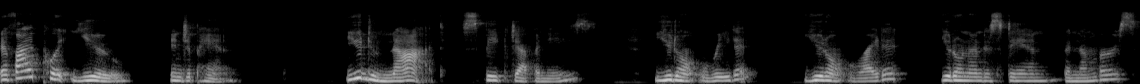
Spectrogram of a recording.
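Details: Adult woman speaking; Normal speech.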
